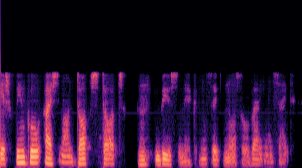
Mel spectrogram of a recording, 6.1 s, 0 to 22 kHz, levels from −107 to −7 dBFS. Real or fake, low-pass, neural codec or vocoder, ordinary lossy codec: fake; 3.6 kHz; codec, 16 kHz, 0.5 kbps, X-Codec, HuBERT features, trained on LibriSpeech; none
